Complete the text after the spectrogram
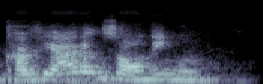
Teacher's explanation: Essas são oxítonas, né? A palavra mais forte, ou a sílaba mais forte é a última.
